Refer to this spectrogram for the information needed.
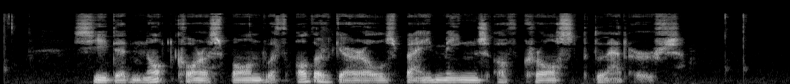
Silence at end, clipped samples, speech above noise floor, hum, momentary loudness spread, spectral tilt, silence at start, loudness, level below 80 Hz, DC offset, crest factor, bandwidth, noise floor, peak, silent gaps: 1.05 s; under 0.1%; 35 dB; none; 8 LU; -4 dB/octave; 0.75 s; -19 LUFS; -48 dBFS; under 0.1%; 18 dB; 11.5 kHz; -54 dBFS; -2 dBFS; none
